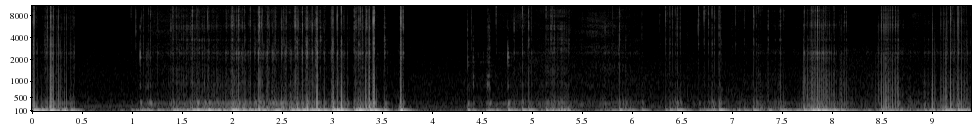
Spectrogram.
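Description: Long acrylic nails scratch the black metal mesh grille on the hollow head of a desktop condenser microphone. The result is a deep, boomy rumbling with scratchy rasps and a faint high hiss above it, in uneven bursts broken by short near-silent pauses.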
